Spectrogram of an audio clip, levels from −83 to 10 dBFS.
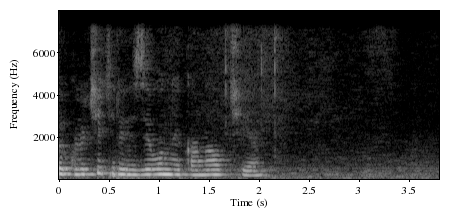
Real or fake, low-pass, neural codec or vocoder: real; 7.2 kHz; none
